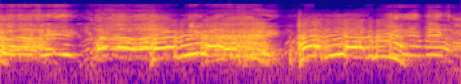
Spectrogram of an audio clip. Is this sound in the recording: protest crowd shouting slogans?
yes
